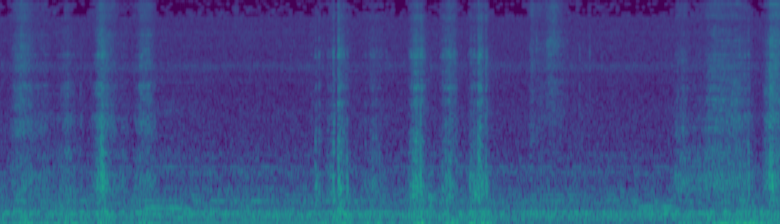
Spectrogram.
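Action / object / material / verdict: scrape / pen nib on textured paper / paper / none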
